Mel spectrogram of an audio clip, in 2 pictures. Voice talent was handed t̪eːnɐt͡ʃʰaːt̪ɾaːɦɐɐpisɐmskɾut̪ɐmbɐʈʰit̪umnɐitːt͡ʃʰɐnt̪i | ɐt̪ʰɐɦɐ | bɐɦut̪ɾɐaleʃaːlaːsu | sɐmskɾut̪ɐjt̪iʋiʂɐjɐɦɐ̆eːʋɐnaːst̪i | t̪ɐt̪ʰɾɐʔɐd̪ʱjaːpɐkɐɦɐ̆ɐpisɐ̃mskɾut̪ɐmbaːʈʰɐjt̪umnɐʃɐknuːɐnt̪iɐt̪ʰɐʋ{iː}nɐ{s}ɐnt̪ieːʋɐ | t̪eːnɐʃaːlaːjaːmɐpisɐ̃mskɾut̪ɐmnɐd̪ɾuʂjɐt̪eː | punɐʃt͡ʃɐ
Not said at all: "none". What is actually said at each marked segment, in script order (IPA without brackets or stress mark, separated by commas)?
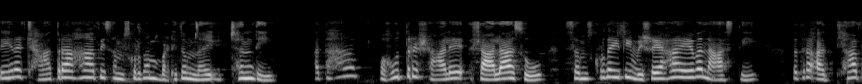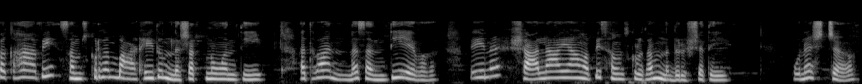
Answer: aː, s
